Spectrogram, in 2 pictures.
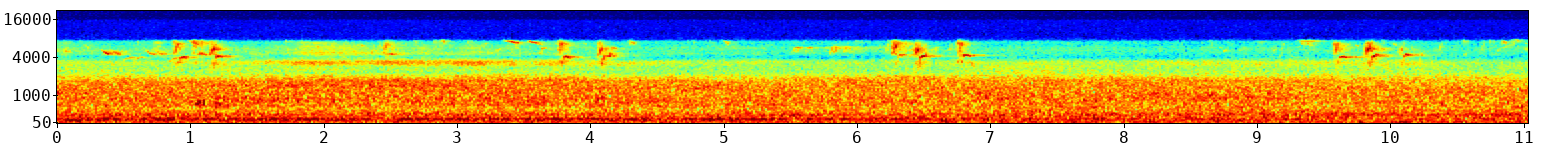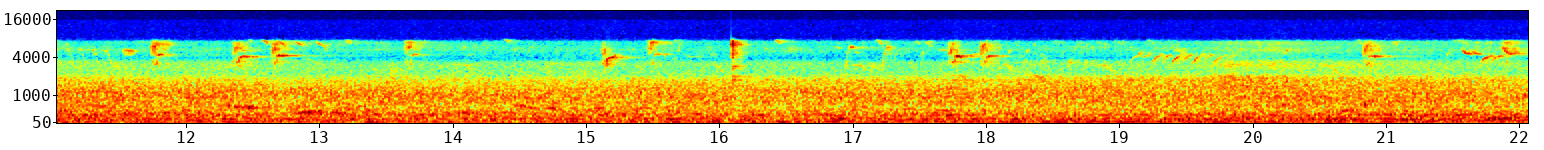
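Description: Faint, scattered short chirps and calls of small songbirds, some coming in quick little runs, over a steady low background hum.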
